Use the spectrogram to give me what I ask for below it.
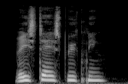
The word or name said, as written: rigsdagsbygning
